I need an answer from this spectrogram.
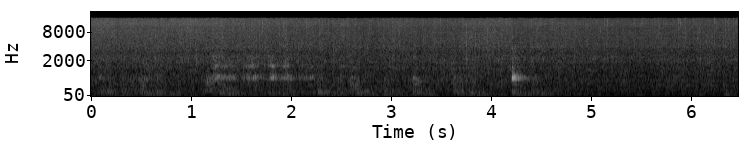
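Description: Chopped ginger, garlic and green chillies sizzling in coconut oil in a nonstick frying pan while a spatula stirs and scrapes them around, with one short knock about four seconds in.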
